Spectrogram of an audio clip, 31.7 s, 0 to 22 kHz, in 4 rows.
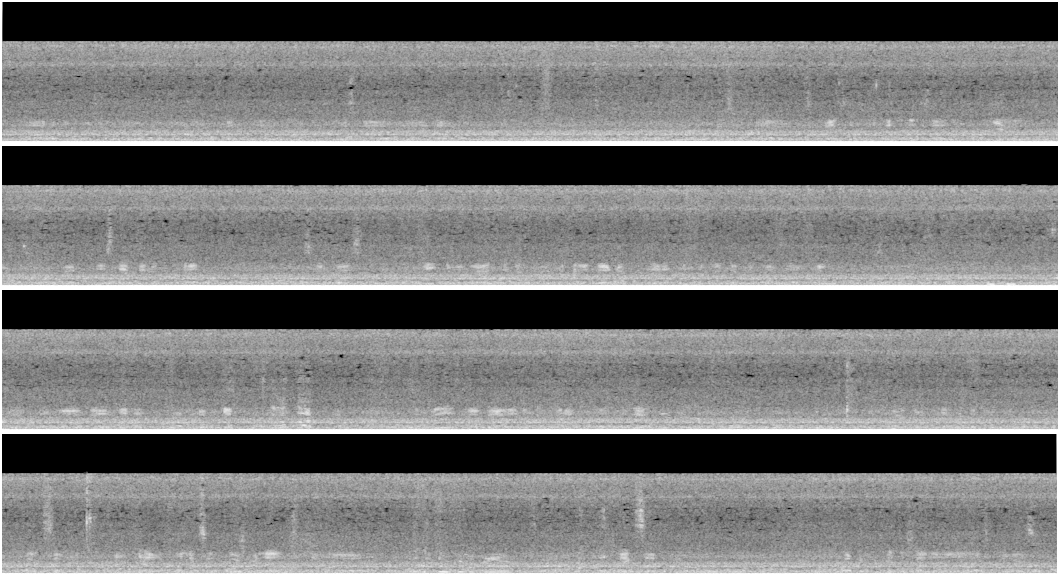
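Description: Fokker 50 turboprop in cruise, heard on the flight deck: its PW100-series engines and six-blade propellers make one steady, loud low drone over a constant rush of air.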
